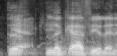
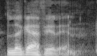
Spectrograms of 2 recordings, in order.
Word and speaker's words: Lagavulin: Lagavulin, it's pronounced. – How do you say it? – Lagavulin.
